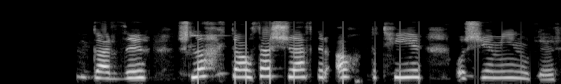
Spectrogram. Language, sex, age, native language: Icelandic, other, 18-19, Polish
